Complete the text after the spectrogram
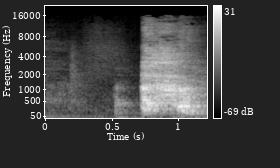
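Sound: cough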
